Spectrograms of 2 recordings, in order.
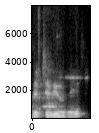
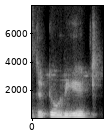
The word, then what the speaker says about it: deteriorate: Deteriorate prakar, we can take what deteriorate, which is often pronounced as by many people as deteriorate, but if you see the spelling, it starts with D-E-T-E, that means ditty and then rio, so it's deteriorate.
